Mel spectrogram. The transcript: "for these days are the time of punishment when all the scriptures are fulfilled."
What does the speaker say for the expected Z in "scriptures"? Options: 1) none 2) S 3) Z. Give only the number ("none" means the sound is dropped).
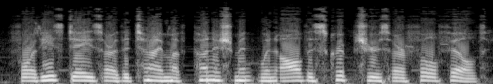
3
